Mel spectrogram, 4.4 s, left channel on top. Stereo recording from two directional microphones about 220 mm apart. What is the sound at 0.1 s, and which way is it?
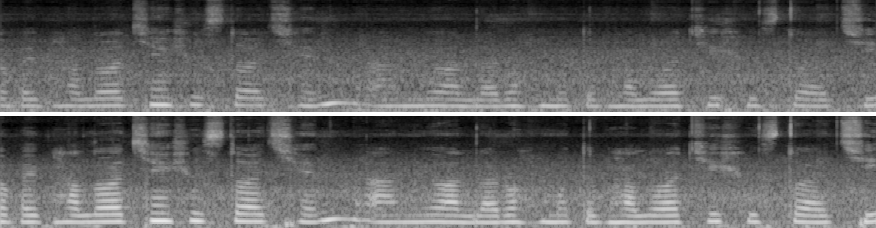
Speech, 20° right (ahead or behind).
